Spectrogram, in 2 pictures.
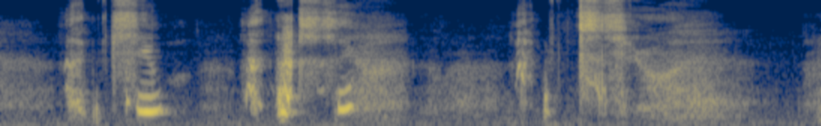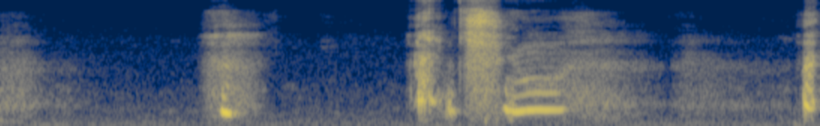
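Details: Person deliberately ending each sneeze with a voiced "choo": several sneezes, each a sharp "achoo" burst after a quick indrawn breath, with quiet sniffing between.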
